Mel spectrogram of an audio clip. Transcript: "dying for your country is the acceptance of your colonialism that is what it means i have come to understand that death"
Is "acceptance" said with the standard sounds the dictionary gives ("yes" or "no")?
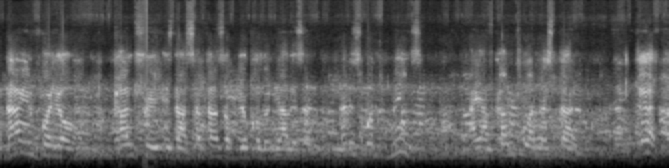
no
